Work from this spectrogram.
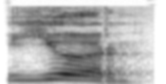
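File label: "йӧр", Komi, female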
